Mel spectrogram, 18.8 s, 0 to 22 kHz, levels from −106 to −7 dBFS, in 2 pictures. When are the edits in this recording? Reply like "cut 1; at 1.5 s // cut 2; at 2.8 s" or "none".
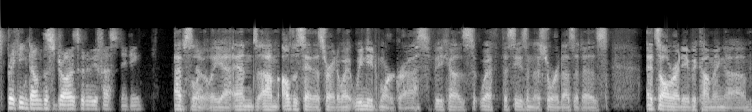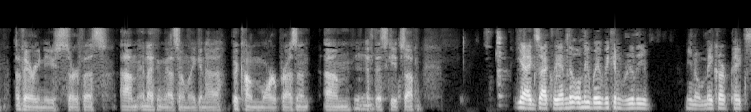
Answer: cut 1; at 12.2 s // cut 2; at 15.8 s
